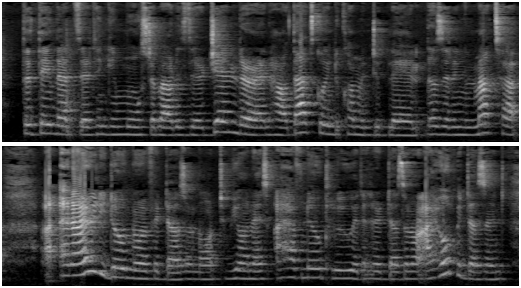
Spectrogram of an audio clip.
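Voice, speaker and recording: Over noticeable background noise and audible room echo, a woman speaks at a very fast pace with ordinary pitch variation. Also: hardly any pauses. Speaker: doctor and medical careers youtuber. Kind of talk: advice vlog. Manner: fast-paced.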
